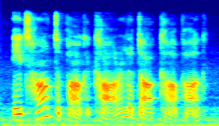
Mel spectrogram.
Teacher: so as you see all these r's are silent they're silent because it's in British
